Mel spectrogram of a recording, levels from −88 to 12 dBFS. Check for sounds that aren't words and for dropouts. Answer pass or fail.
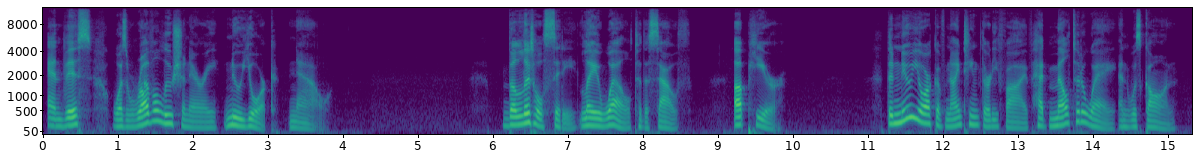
pass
